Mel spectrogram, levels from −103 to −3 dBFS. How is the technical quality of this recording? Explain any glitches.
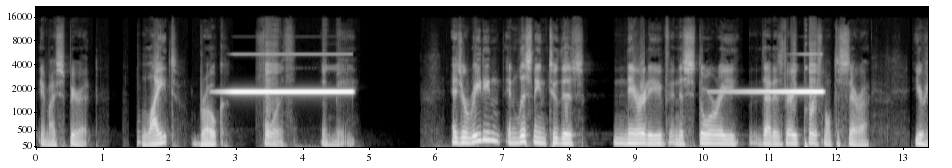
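The recording has four kinds of fault: two feedback squeals, a stall, a speed-up and a short dropout.

At 1.53 to 1.61 s there is a short stall from a late packet. The jitter buffer ran dry, so the last sound was stretched for 53 ms until the packet arrived, with nothing lost. It sounds like a brief held buzz. A spectrogram shows smeared, repeated frames.

From 2.60 to 4.79 s, and again from 10.07 to 11.85 s, there is loudspeaker feedback squeal. The microphone picked up its own loudspeaker, and the loop gain exceeded one at 1.8 kHz. The tone builds over about 0.4 s the first time and more slowly, over roughly 1.5 s, the second. It peaks about 15 dB above the program. On a spectrogram it is a bright horizontal line at 1.8 kHz, and the waveform envelope swells.

From 6.97 to 7.49 s there is a jitter buffer speed-up. To shed excess buffered delay, the receiver cut out pitch-period-sized pieces, around 50 ms in total. 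Playback runs at 108% with unchanged pitch and sounds slightly hurried. Features in the spectrogram look compressed in time.

At 8.77 to 8.84 s there is a burst of packet loss. The receiver concealed it by extending and fading the last sound for 46 ms, then resumed 40 ms further on. It is heard as a fading buzz or hiss and a small jump. The waveform shows a decaying stretch followed by a discontinuity.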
